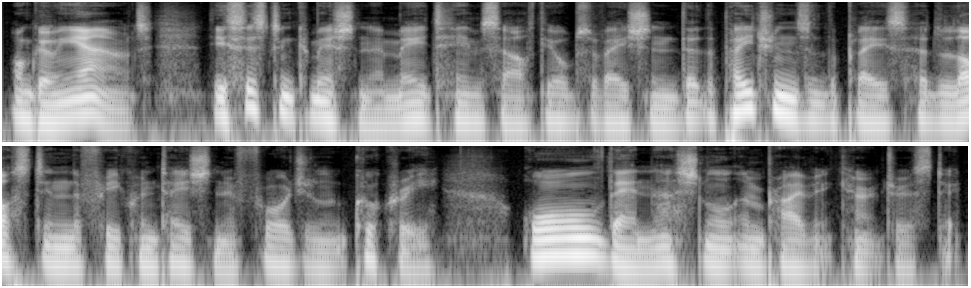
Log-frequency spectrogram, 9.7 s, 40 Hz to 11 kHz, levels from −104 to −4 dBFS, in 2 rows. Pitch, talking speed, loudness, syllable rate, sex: 95 Hz, 190 wpm, -21 LUFS, 6.5 syllables/s, male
